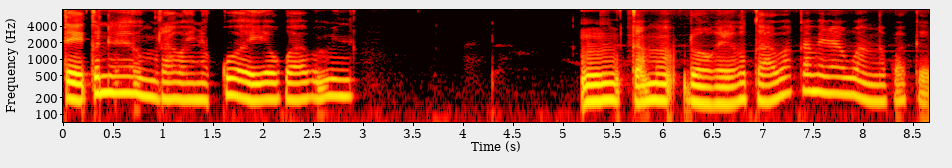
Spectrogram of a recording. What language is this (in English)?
Terei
